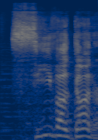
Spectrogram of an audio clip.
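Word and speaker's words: SiIvaGunner: Apparently, Siva Gunner, as I've learned it's now pronounced, actually asked Sonic and Eggman a question.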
